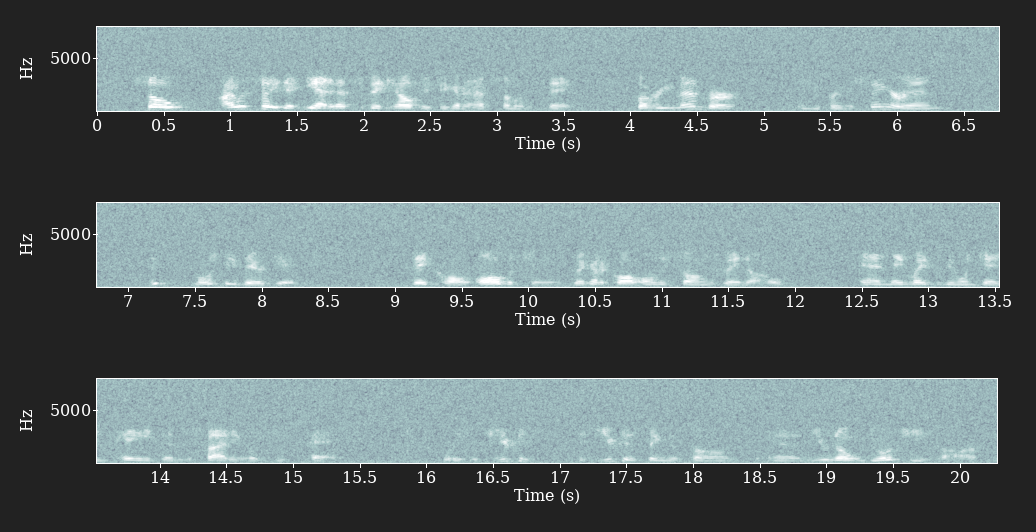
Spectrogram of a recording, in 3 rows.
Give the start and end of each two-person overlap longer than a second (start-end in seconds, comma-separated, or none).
none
